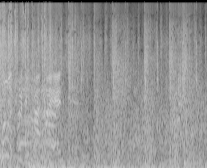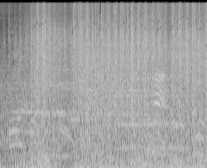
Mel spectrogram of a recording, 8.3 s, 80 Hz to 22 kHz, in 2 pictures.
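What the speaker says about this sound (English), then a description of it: "I can't concentrate with bullets whizzing past my head." Gunfire in the Max Payne 3 video game: dense, sustained bursts of shots with bullets whizzing past, loud and continuous throughout, with voices talking over the firefight.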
